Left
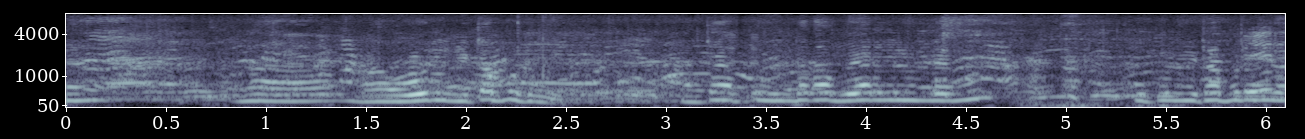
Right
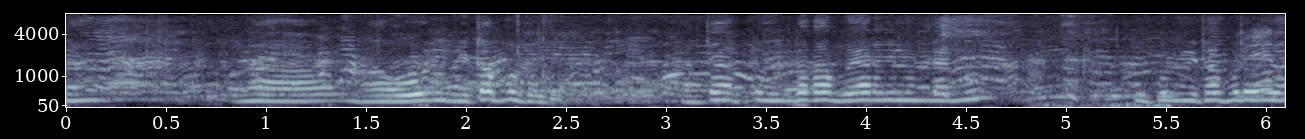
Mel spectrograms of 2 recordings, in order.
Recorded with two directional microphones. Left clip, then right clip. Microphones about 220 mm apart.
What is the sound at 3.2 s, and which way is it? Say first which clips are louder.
Speech: right 2 dB; 20° right (ahead or behind).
